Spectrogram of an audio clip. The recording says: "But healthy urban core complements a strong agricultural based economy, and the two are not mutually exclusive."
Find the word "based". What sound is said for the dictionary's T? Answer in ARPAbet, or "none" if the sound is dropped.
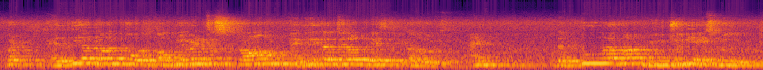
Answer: none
